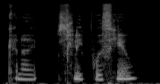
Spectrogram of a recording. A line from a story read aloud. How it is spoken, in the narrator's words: Wei Wuxian asks quietly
